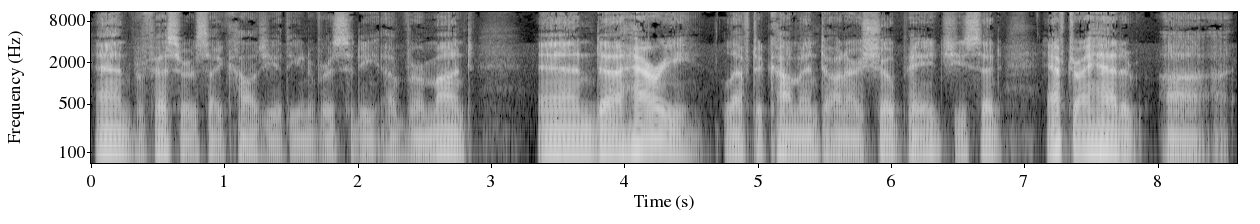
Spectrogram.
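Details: Adult male radio host; typical speech.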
